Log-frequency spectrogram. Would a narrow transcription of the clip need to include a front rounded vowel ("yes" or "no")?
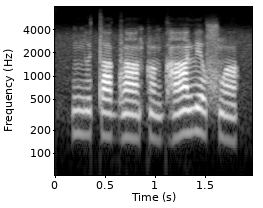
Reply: yes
